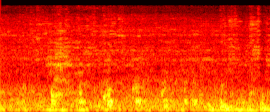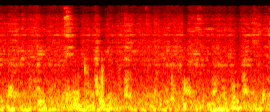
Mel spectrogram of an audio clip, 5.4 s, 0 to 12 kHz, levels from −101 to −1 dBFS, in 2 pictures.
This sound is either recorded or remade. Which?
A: recorded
